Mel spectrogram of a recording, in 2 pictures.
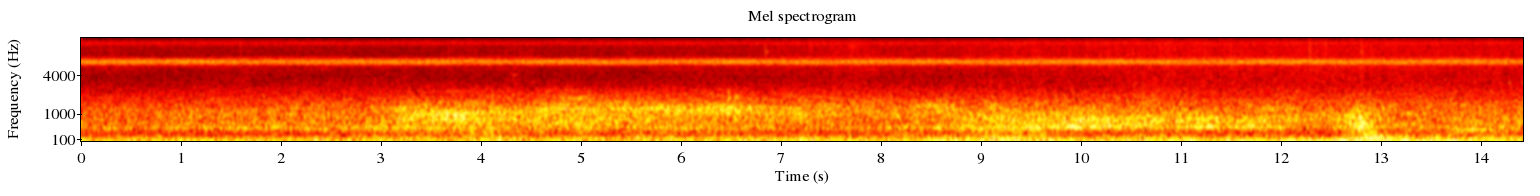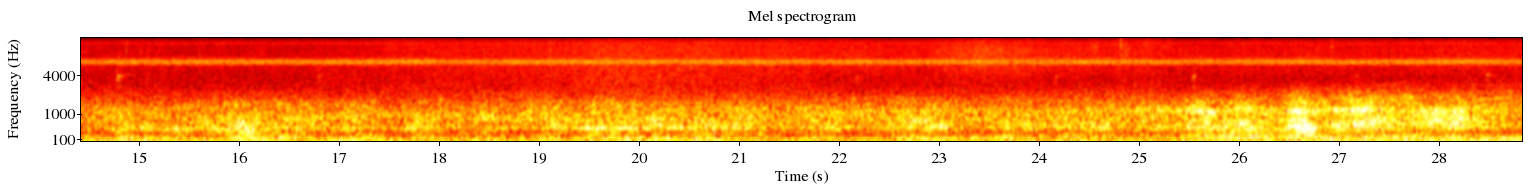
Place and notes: Taitung Forest Park, Taiwan - In the park
Birds singing, Fighter flight traveling through, The distant sound of traffic, Zoom H6 M/S
Taitung County, Taiwan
